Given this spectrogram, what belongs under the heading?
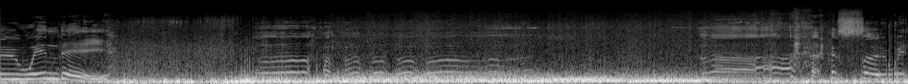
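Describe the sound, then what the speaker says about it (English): Strong wind buffets the microphone on an exposed ridge hike along the Great Ridge near Mam Tor: a loud, continuous roar with gusts, while a hiker's voice calls out briefly in places. "It's so windy."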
